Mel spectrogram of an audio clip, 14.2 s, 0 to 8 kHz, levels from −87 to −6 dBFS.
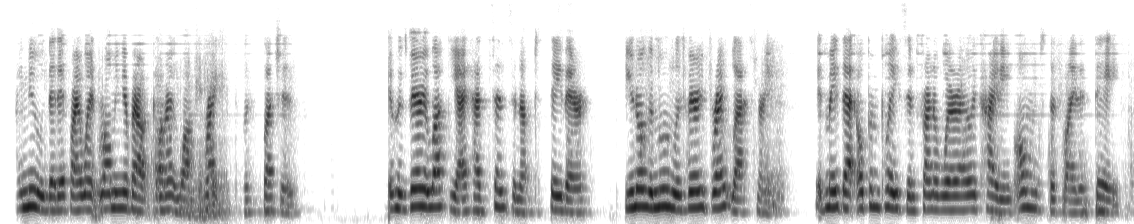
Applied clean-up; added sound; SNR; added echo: neural mask model DeepFilterNet 3.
